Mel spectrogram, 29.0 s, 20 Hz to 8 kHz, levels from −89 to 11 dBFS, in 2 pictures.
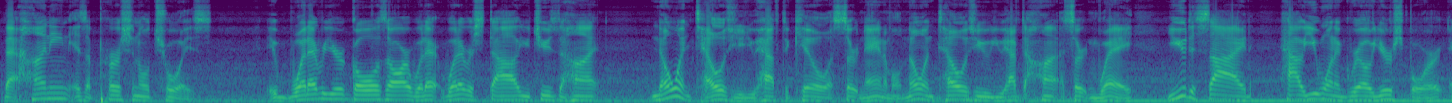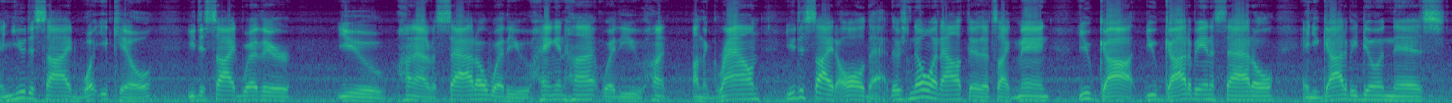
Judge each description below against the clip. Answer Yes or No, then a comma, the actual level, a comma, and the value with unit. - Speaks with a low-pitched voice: Yes, low, 115 Hz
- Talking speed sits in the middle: No, fast, 215 wpm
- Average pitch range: Yes, average, 4.0 semitones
